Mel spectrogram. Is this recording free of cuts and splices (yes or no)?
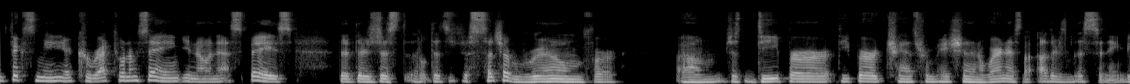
no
